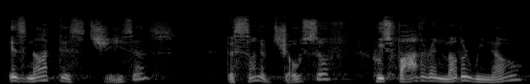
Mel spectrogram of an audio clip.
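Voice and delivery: soft, doubtful murmur, rising at each phrase; grumbled questioning. Acted. Crowd asks who Jesus is, grumbling softly. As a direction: question it under your breath. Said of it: "now we know what they were saying".

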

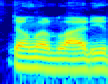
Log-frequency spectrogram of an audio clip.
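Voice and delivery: dropped low and soft; low quiet aside. Pretend. Repeated line, low quiet aside.

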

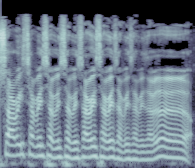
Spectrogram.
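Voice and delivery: rattled-off sorries, sliding down in pitch; repeated apology. Retold or imitated. Mimicking the dude apologizing a thousand times, rattled off. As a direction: run the apologies together like a chant. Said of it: "thousand times".

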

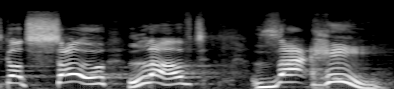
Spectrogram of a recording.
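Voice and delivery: "so" stretched long and high, "that he" set apart; emphatic "so". Shown as a demonstration. Preacher quoting scripture to show what Jesus is emphasizing, stress on "so". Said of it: "Jesus is emphasizing the fact".

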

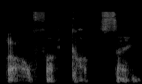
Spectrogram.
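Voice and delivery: exasperated whisper. Real, not acted. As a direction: whisper it in defeat. Stumped by quiz question.

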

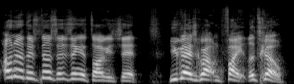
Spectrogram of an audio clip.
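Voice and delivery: high, loud urging; eager goading. Retold or imitated. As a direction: push them out the door. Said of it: "And he goes".

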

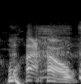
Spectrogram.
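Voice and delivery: ordinary delivery

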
